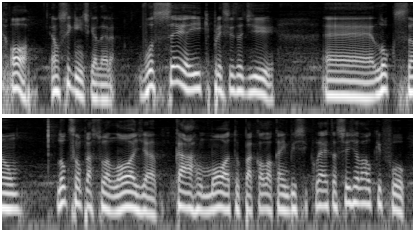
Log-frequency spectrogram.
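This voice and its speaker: A man's voice: medium pitch, noisy background. A man hosting a podcast, talking in a loose, chatty, slangy way. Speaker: podcast host and voice-over artist.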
